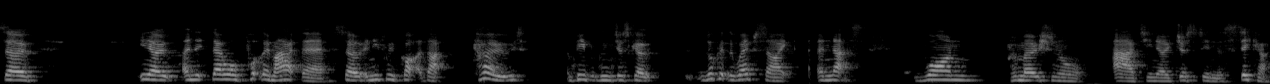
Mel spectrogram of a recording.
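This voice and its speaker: Speaking with an English accent, a woman uses a medium pitch, ordinary pitch variation and a moderate pace. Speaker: fan community ambassador. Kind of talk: casual group discussion on livestream.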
